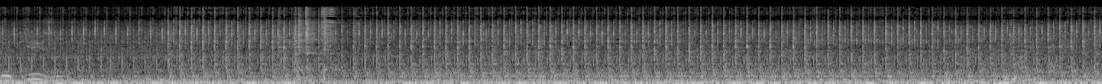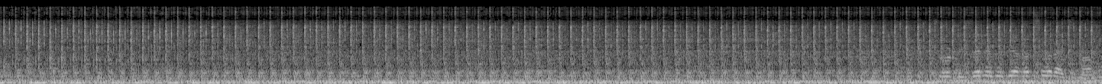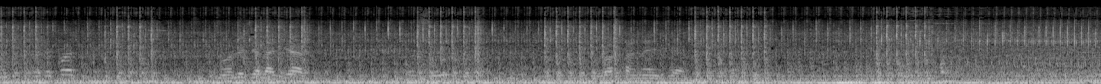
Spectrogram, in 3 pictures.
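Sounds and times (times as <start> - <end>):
injection nozzles clattering: 0.0 - 33.0
test bench drive hum: 0.0 - 33.0.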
